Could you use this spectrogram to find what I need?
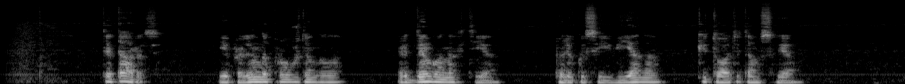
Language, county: Lithuanian, Telšiai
